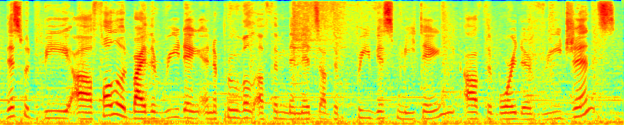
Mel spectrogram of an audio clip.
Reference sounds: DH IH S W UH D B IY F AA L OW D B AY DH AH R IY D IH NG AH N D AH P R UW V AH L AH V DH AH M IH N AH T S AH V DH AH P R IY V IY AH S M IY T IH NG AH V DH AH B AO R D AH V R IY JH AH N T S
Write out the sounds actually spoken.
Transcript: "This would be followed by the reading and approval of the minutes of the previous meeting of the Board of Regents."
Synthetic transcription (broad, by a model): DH IH S W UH D B IY F AA L OW D B AY DH AH R IY D IH NG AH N AH P R UW V AH L AH V DH AH M IH N AH T S AH V DH AH P R IY V IY AH S M IY T IH NG AH V DH AH B AO R D AH V R IY JH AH N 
